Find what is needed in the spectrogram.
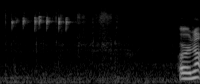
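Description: A hand tapping and brushing stiff, glossy shrub leaves: a quick run of light, crisp ticks and rustles in the first half second or so, then quieter.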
